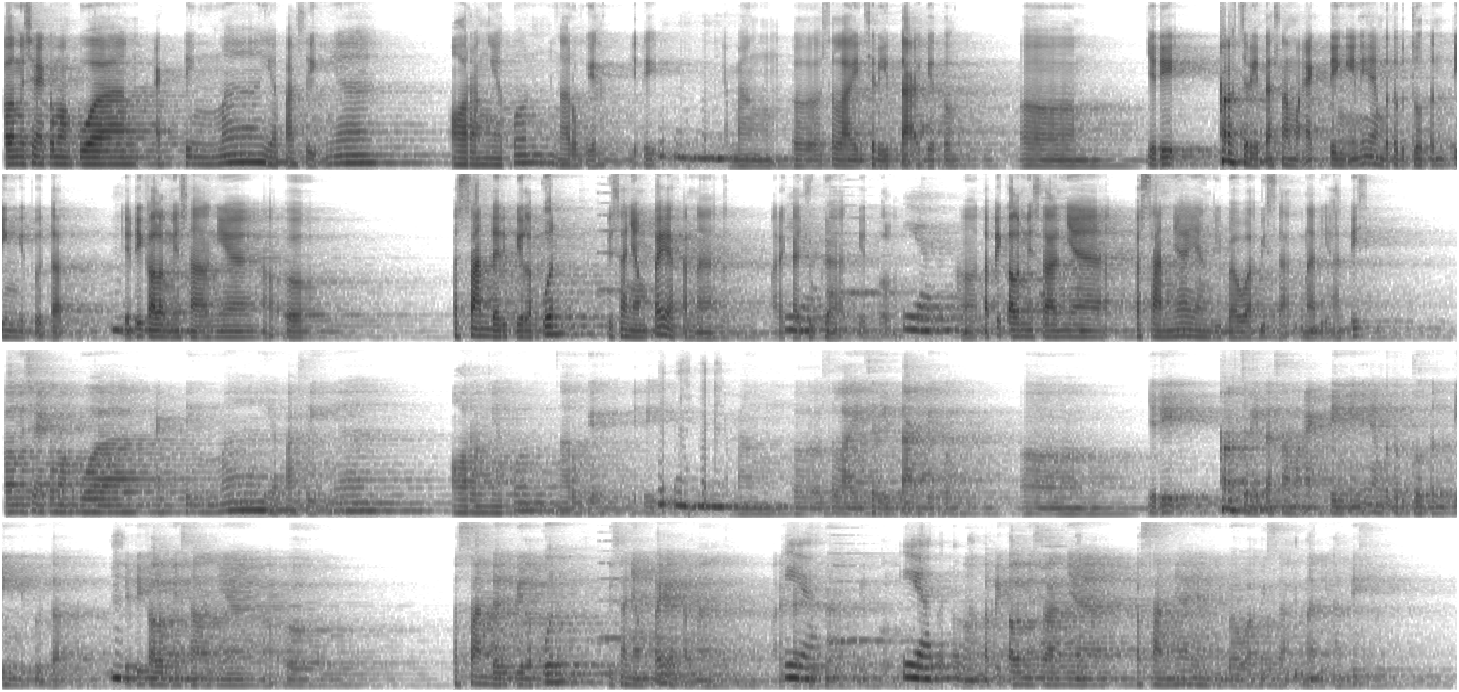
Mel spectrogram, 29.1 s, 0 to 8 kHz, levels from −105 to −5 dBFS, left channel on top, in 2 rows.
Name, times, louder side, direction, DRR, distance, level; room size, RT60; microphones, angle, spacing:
voice 1, 0.0-3.8 4.5-6.5 7.2-9.6 10.2-11.0 11.4-11.7 12.2-15.2 15.7-17.7 19.1-20.2 20.6-21.8 22.2-23.5 24.1-25.6 25.9-28.2, left 6 dB, 85° left, 11 dB, 0.4 m, -36 dB
voice 2, 6.5-7.2 15.6-15.8 22.4-22.7 23.5-24.4 27.6-27.7, right 5 dB, 55° right, 11 dB, 0.3 m, -34 dB
sound 1, 20.3-21.1 22.8-23.1 24.9-25.4, left 1 dB, 50° left, 1.5 m, -51 dB
11.5 x 4.8 x 4.9 m, 2.9 s
head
